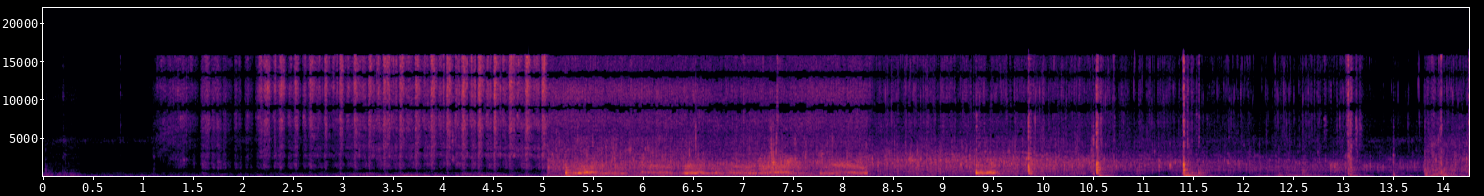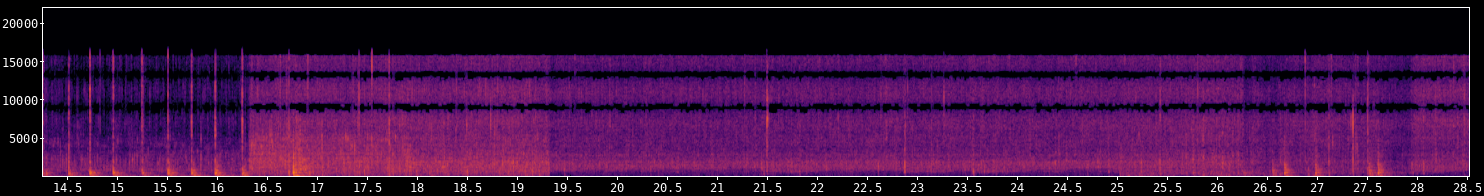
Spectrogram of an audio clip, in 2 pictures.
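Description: Steak bites frying in a pan on a camp stove: a steady sizzle with frequent sharp clicks and pops and the scrape of stirring. The sizzle changes in strength abruptly several times.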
